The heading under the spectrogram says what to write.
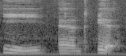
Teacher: These two English sounds e and I are both high front vowels.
